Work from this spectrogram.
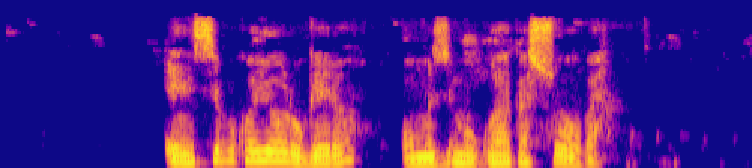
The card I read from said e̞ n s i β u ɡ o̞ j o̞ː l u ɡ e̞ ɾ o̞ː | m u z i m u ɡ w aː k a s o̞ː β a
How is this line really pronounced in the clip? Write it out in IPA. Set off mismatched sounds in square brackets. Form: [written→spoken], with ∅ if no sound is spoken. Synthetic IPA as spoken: e̞ n s i β u [ɡ→k] o̞ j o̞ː l u ɡ e̞ ɾ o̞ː | m u z i m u ɡ w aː k a s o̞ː β a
